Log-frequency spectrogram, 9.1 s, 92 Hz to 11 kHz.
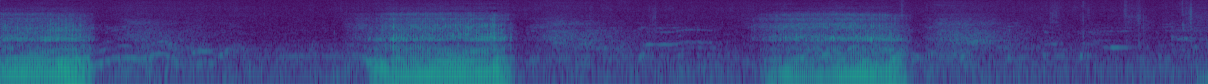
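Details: Snoring while passed out in the living room: loud, low, fluttering snores on each inhalation, about 20 breaths a minute, with softer exhalations between.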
